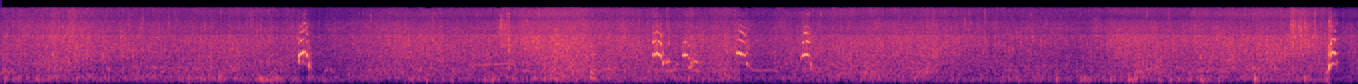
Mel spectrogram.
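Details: Puppy named Chloe on her first beach walk, barking at the waves: short sharp yaps at about three seconds, a quick cluster between six and eight seconds, and one more near the end, over steady surf and splashing.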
